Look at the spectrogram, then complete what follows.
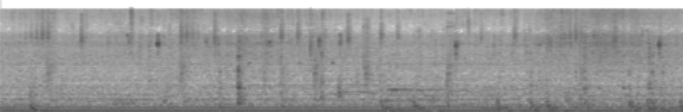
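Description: Sliced mushrooms sizzling in hot oil in a frying pan, a steady hiss broken by scattered pops and crackles.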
